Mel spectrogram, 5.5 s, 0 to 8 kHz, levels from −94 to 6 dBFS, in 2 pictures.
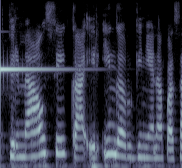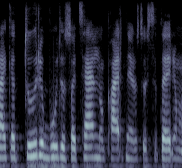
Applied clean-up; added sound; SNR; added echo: none; Piano; 1 dB; none.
